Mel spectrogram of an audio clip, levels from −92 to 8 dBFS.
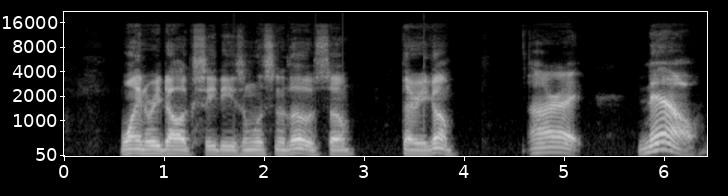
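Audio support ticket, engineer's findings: CD scratch ticks, speech, 1.7–4.15 s: ten regular ticks, about four per second, each a few ms. Surface scratch exceeds error correction once per rotation; player interpolates/mutes samples.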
